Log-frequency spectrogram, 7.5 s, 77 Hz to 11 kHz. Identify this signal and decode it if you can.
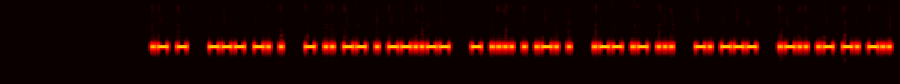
Morse code, heard as a keyed tone, about 46 wpm, 700 Hz. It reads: AT ONE TIME, THERE WAS NO LAND
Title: Sentences from Top 1000 Words - Review Part 1 - 45wpm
